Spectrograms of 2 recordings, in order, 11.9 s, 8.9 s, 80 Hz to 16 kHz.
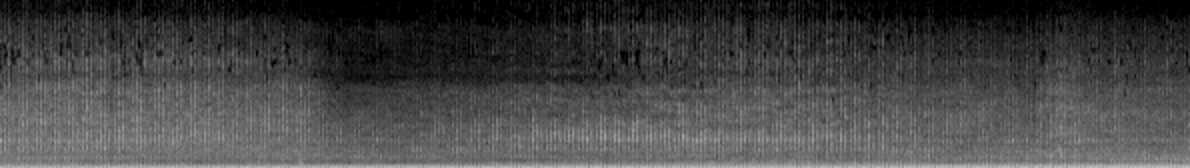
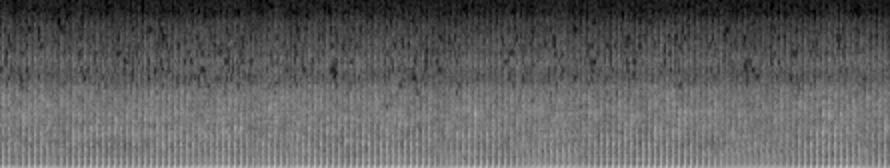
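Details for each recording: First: Lesco Viper 54" zero-turn mower with a swapped-in V-twin, muffler on only one pipe, e-brake on. Starts and settles into a steady, loud, even chug with a brief dip near the end; normal running. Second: 27hp engine fitted to a Lesco Viper 54" zero-turn mower: lumpy, uneven thumping at idle with every other firing pulse missing, really running on only one cylinder.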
